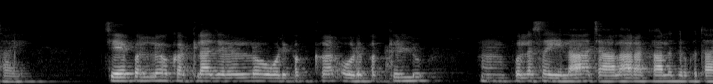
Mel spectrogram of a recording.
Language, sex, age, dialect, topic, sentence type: Telugu, male, 18-24, Southern, agriculture, statement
